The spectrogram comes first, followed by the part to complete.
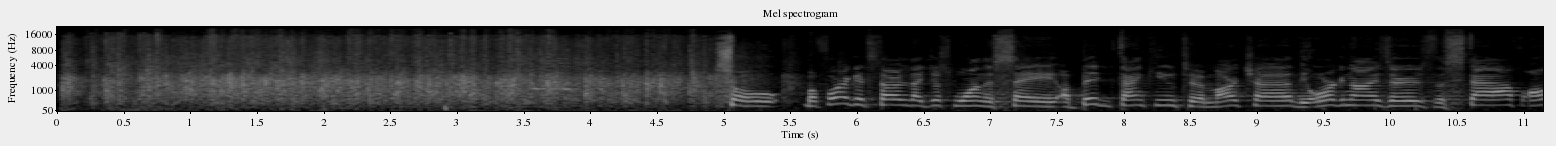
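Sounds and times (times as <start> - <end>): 
audience applauding as a speaker is introduced: 0.0 - 5.6
speech: 5.0 - 11.1.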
